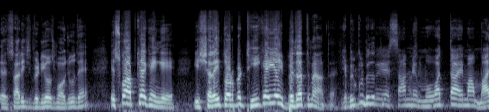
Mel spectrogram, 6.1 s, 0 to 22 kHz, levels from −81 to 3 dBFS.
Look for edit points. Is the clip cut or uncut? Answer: cut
